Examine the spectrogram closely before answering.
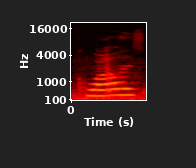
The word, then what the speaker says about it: koala: are these colin kangaroos koalas and that's a long o at the beginning possums not possums but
